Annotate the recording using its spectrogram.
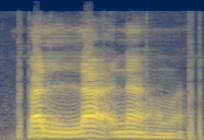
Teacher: لام ساکن نہیں پڑھا جائے گا، اگلا لام مشدد ہے اس لیے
